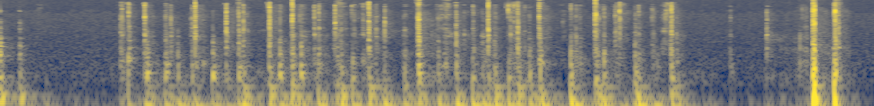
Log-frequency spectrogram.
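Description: Both hands type rapid fingertip taps on a MacBook Pro keyboard with black plastic keycaps set in a silver aluminum body. A quick, steady run of soft, low, thuddy key clicks lasts about three seconds, then after a short pause one louder single tap lands near the end.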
